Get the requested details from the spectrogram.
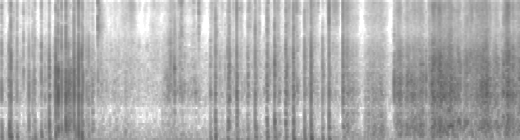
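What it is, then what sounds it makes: Faux leather pencil case. Fingertips and nails scratch and tap the glossy printed faux leather (PVC) surface of a hollow, soft zippered pencil case with a shiba dog pattern. The result is a quiet, irregular run of dry, crisp clicks and crinkly scratches. Brief taps are mixed with short bursts of brighter, hissy rubbing.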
